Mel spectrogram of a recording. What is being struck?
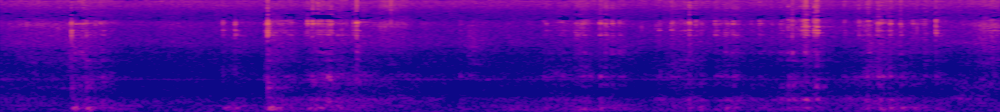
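Glass mosaic candle holder.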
